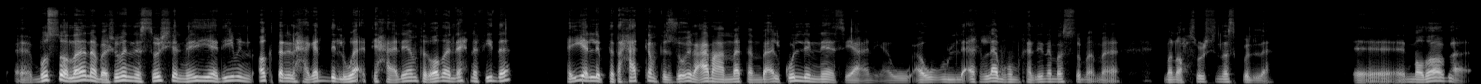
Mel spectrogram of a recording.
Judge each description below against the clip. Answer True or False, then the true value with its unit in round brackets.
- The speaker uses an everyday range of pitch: False (6.2 semitones)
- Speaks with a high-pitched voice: False (140 Hz)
